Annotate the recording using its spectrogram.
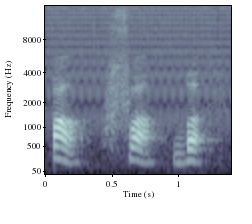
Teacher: होठ अपने आप बंद हो रही है, अपने आप पता चल रहा है कि ये पवर्ग है, यानी कि ये ओष्ठ है।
